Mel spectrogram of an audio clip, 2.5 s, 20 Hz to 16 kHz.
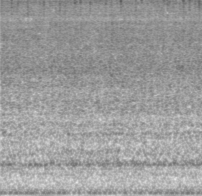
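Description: Smooth, steady low V8 idle with an even burble and no knocks or misses; engine sounds healthy.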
